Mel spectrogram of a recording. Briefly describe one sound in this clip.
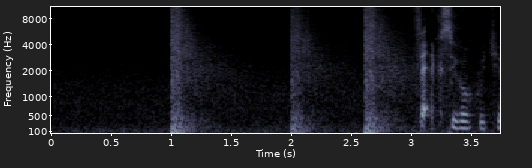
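Gunshots ring out in sharp bursts.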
